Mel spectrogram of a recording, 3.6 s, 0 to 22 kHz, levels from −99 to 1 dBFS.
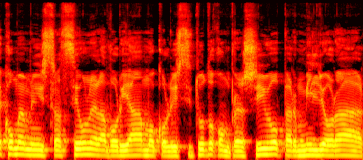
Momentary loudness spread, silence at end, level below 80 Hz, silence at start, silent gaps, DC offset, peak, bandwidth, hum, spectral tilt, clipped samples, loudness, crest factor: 3 LU; 0 s; -58 dBFS; 0 s; none; under 0.1%; -8 dBFS; over 20 kHz; none; -5 dB/octave; under 0.1%; -21 LUFS; 12 dB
